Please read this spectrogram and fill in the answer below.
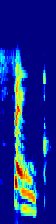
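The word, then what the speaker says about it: phonk: It's called funk. You guys know it's it's spelled out as P H O N K.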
